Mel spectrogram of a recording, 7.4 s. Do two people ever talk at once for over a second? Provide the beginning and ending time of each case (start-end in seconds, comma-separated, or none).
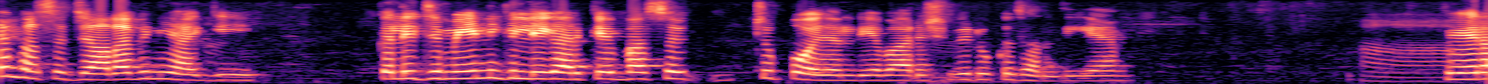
none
